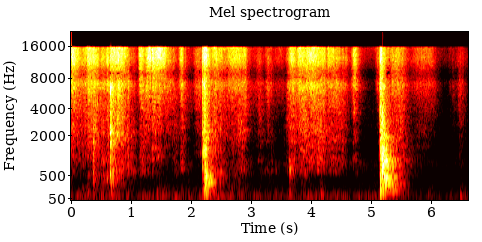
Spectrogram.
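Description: Styrofoam packing squeaks and scrapes as it is pulled off.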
